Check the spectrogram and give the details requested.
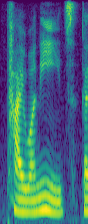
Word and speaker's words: Taiwanese: 다음 N은 니은 소리, 끝에 ESE는 eat 소리가 나죠. 연결하면 Taiwanese가 됩니다. Taiwanese.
